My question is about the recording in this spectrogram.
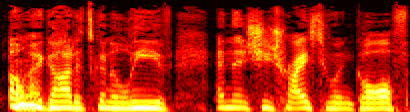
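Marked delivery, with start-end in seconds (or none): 0.1-1.3 louder, alarmed outburst in imitation; hammed-up fear of being left; mock panic. Feminine energy panicking that he will leave, louder mock alarm. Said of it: "the feminine energy goes".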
